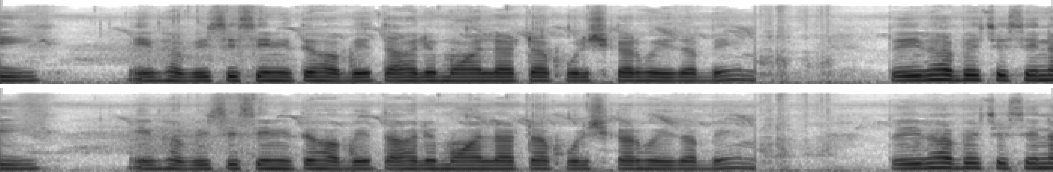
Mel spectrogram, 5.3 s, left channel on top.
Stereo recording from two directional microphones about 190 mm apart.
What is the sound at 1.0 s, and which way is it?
Speech, 20° left (ahead or behind).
